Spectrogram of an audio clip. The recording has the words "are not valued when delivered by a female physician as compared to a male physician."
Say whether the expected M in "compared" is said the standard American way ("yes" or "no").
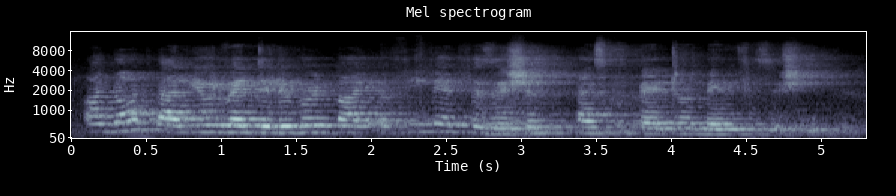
no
